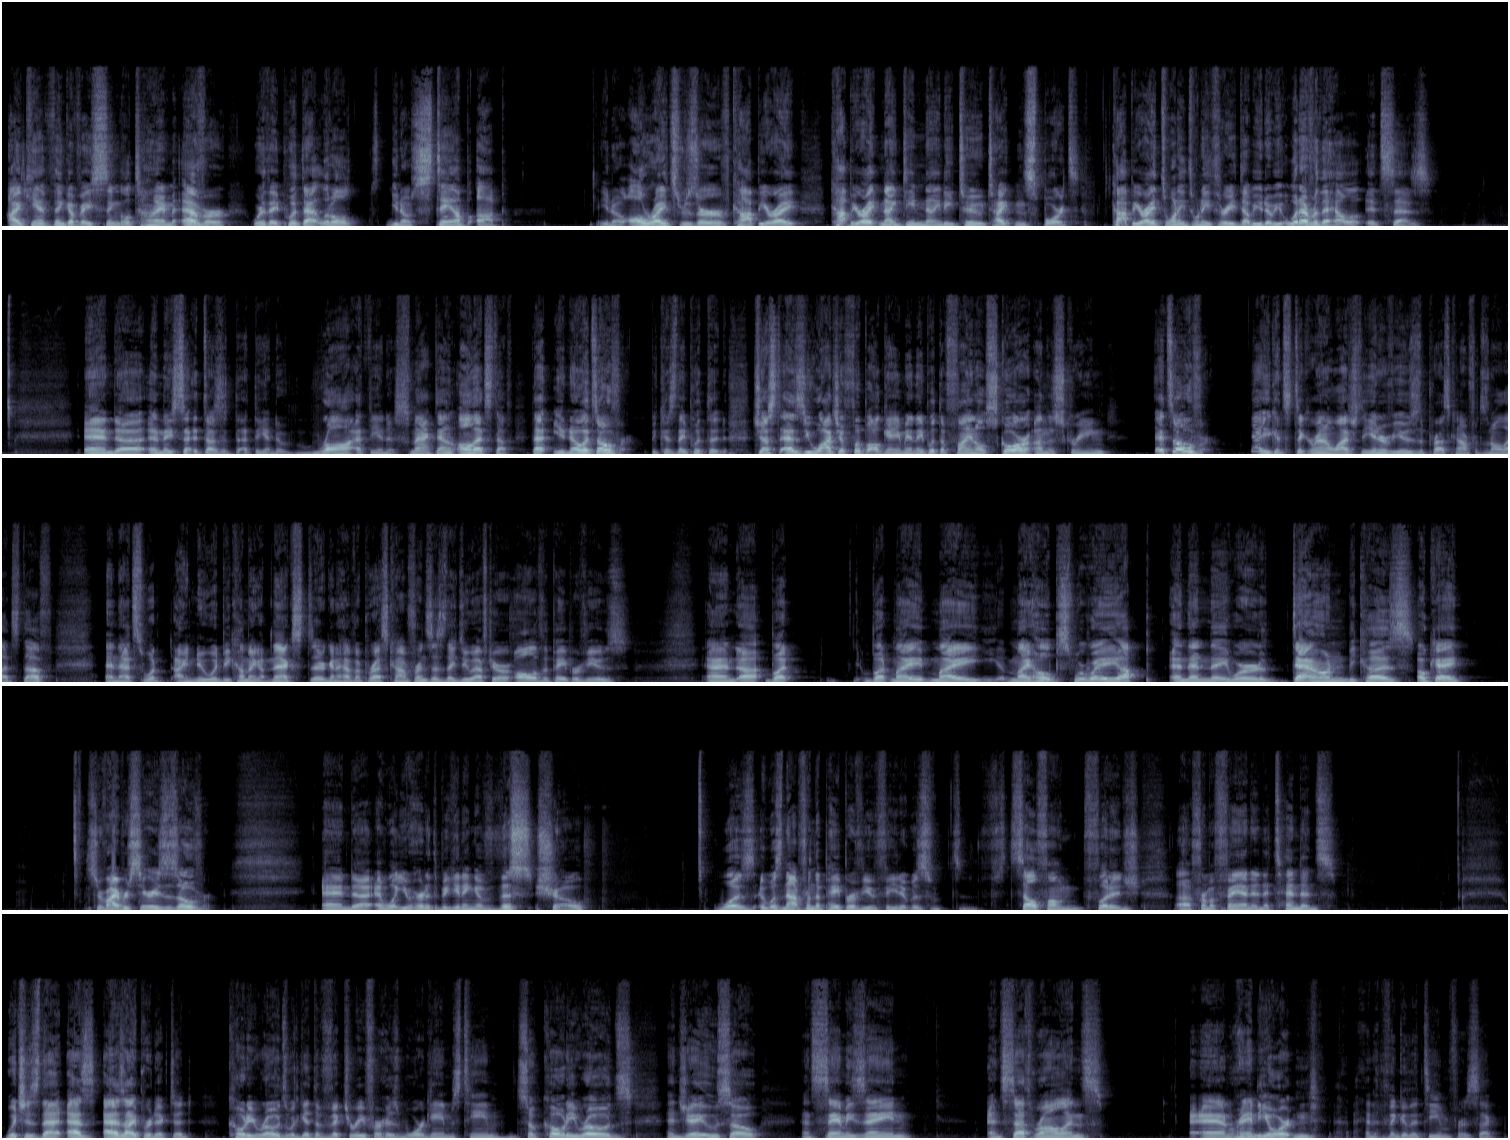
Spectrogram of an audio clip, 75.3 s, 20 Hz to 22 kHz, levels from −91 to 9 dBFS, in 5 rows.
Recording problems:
none

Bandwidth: 15.5 kHz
